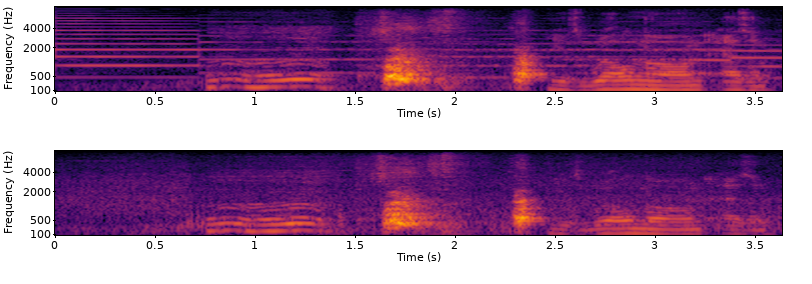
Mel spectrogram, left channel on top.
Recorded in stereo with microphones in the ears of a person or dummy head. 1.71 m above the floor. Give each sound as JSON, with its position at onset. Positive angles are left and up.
{"t": 0.8, "sound": "a dog barking", "side_deg": 10, "distance_m": 1.2}
{"t": 2.5, "sound": "a man speaking", "side_deg": 60, "distance_m": 1.4}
